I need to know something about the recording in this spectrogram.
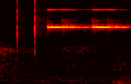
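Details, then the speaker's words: Honda ADV scooter smart key remote whose ignition knob is stuck: two faint clicks then steady high-pitched beep about a second on pressing answer-back, showing remote battery is fine; normal answer-back beep. "Karena saya pencet answer back dia nyala Tuh reting"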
